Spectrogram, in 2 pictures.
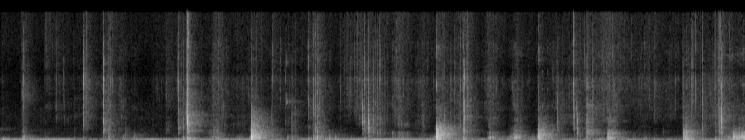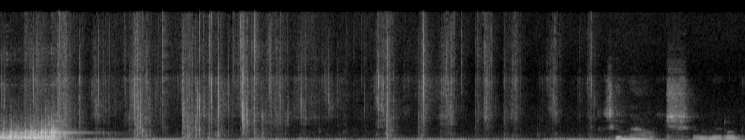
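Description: Fluffy slime kneaded by hand with activator, giving repeated soft squelching crackles and crinkly pops close up, with a voice talking between the sounds.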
